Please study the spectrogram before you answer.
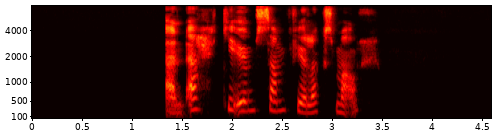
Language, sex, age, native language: Icelandic, female, 18-19, Icelandic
